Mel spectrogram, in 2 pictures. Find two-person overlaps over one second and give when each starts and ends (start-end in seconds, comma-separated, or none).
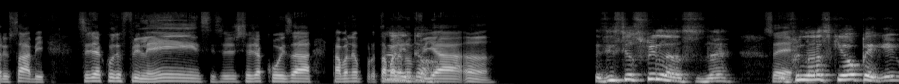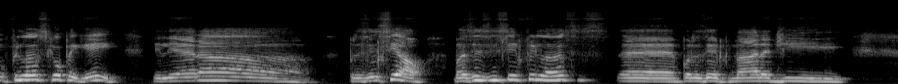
none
